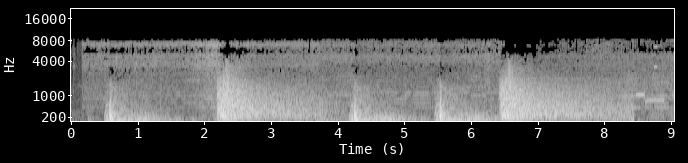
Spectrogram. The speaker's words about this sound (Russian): Ну, достаточно мощно работает украинская артиллерия по оккупантам.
